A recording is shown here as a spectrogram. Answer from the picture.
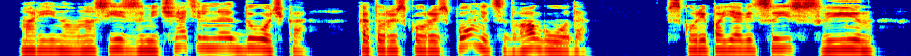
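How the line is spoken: Gentle coaxing dragon. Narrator (Russian): начал ласково уговаривать меня дракон

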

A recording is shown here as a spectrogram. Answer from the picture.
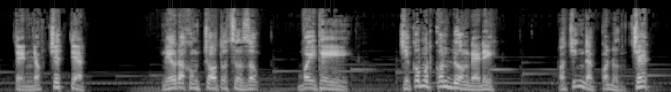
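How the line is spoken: Cold, grim voice. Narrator (Vietnamese): sắc mặt Âu Dương Lãng dần trở nên thâm trầm, giọng nói lạnh lùng cất lên

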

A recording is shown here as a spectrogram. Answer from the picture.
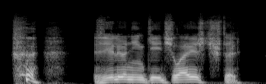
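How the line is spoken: Snorting. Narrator (Russian): хмыкнул водила

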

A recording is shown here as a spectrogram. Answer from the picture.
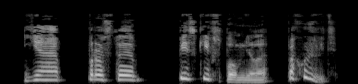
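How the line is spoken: Slightly embarrassed, after laughing. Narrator (Russian): прекратила смеяться и чуть смущенно сказала

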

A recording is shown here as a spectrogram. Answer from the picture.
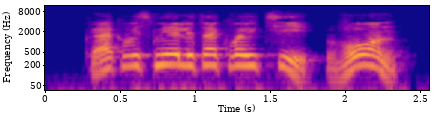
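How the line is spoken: Trembling shout, barely articulate. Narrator (Russian): кричал он, дрожа и даже едва выговаривая слова

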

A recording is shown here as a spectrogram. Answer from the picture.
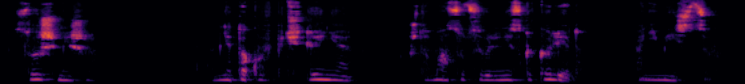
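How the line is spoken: Whisper. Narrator (Russian): почему-то шепотом проговорил Вадим

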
